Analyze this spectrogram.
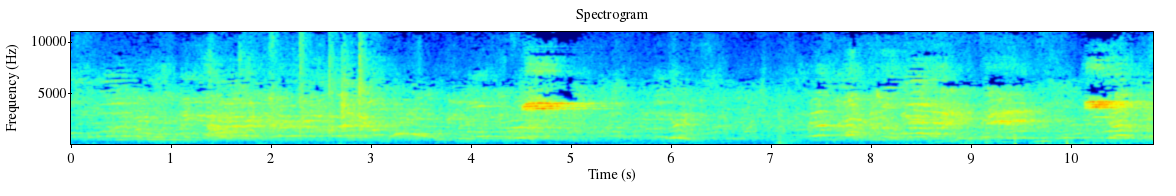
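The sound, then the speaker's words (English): Basketball dribbling on the court during a Huntington game against the Lady Hornets, faint bounces under continuous play-by-play commentary and crowd chatter. “Now trying to beat the press of the Lady Hornets. Langford, though, dribbles to the right and goes out of bounds.”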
